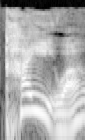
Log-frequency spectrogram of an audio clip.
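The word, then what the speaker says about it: Χ: 아마 대부분 분들이 지금 뭐 이렇게 검색을 하셔도 되고 라마 라바룸이라는 거 그리스 문자 헬라어로는 이제 카이와 로우라고 발음하는데 우리가 이제 크리스마스를 엑스마스라고 하잖아요.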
